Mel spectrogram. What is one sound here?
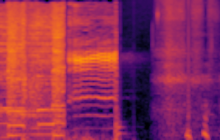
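A lamb bleats nearby.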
